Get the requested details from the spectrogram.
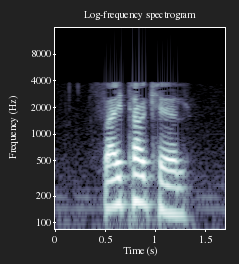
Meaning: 1. to make a misstep, to trip, to slip 2. to make a mistake, to trip up, slip up
- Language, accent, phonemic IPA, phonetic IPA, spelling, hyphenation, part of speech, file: Armenian, Eastern Armenian, /sɑjtʰɑˈkʰel/, [sɑjtʰɑkʰél], սայթաքել, սայ‧թա‧քել, verb, Hy-սայթաքել.ogg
